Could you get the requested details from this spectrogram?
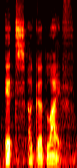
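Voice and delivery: soft, slow and hushed; softly, slowly, holding back; quiet. A narrator's reading. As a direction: say it barely above a breath, slowly. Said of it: "Her voice was quiet".

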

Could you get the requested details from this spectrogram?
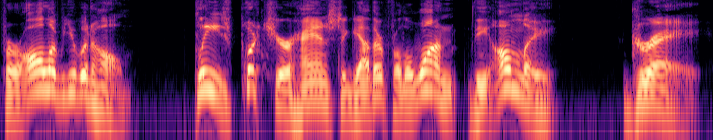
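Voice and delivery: loud, high showman intro; TV host announcing. Acted. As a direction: hype the crowd like a TV host. TV host announces live show.

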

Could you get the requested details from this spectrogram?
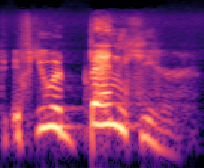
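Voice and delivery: high, loud grieving protest falling away on "here"; distraught reproach. Acted. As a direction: cry it out as someone bereaved. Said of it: "the distraughtness? You've lost someone you love".

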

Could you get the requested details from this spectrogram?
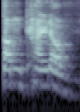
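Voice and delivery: usual speaking voice

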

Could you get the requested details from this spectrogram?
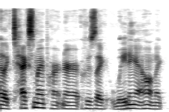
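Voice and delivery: ordinary delivery

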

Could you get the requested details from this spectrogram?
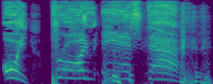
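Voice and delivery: high, loud, slow shouted greeting; hammed-up Aussie yell; mock Aussie shout. Mock Australian call out.

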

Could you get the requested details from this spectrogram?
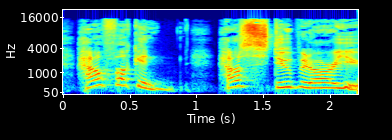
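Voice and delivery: ordinary delivery

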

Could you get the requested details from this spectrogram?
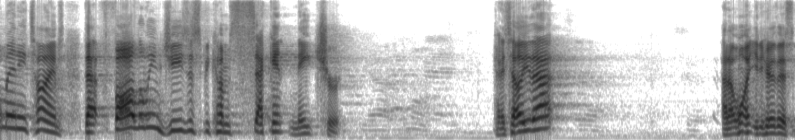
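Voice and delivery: loud, high, driving preacher climax; a fired-up pastor shouting the point; preaching at full force. Acted. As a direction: build the room up and hammer it home. Preacher builds to a peak.

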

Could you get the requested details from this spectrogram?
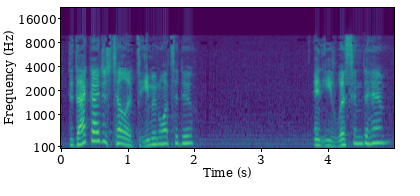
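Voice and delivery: imagined astonishment, rising in pitch; mock disbelief. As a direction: ask it like a stunned bystander. Imagined stunned onlooker's reaction.

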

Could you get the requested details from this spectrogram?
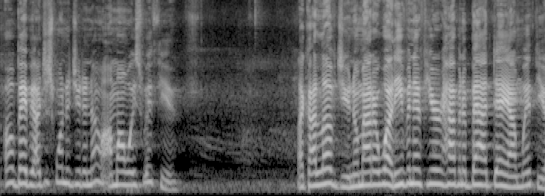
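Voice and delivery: imitated loving, calming wife; tender reassurance. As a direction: gently comfort an upset husband. Voices wife reassuring him after his outburst.

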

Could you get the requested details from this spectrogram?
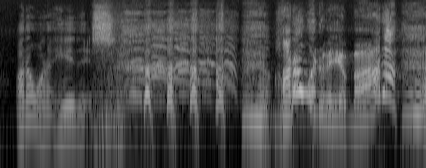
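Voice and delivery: whiny, laughing mock complaint; mock reluctant churchgoer. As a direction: play the scared listener walking out. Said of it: "they go".

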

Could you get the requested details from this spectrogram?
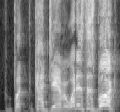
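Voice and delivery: high, loud, baffled outburst; exasperated. Real, not acted. Reader fed up with the confusing book, exasperated. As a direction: let the bafflement burst out, voice climbing.

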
